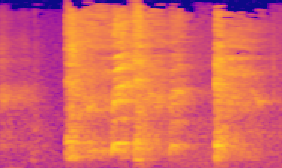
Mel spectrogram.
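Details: A bout of several rough, wet-sounding coughs in quick succession, then one more cough, in a person with cystic fibrosis around the time of nebulizer medication, followed by a rough episode of throwing up.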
